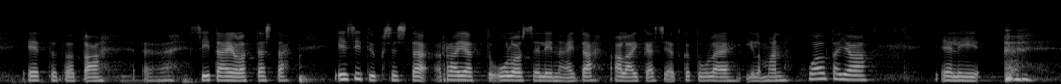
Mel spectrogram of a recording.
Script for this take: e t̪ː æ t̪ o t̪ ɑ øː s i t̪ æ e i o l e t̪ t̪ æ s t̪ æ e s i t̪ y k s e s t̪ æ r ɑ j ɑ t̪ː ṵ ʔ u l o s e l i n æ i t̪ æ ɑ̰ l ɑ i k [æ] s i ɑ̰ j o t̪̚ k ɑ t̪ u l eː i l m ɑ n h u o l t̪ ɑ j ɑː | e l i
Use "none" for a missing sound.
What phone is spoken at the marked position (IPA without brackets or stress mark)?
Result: æ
